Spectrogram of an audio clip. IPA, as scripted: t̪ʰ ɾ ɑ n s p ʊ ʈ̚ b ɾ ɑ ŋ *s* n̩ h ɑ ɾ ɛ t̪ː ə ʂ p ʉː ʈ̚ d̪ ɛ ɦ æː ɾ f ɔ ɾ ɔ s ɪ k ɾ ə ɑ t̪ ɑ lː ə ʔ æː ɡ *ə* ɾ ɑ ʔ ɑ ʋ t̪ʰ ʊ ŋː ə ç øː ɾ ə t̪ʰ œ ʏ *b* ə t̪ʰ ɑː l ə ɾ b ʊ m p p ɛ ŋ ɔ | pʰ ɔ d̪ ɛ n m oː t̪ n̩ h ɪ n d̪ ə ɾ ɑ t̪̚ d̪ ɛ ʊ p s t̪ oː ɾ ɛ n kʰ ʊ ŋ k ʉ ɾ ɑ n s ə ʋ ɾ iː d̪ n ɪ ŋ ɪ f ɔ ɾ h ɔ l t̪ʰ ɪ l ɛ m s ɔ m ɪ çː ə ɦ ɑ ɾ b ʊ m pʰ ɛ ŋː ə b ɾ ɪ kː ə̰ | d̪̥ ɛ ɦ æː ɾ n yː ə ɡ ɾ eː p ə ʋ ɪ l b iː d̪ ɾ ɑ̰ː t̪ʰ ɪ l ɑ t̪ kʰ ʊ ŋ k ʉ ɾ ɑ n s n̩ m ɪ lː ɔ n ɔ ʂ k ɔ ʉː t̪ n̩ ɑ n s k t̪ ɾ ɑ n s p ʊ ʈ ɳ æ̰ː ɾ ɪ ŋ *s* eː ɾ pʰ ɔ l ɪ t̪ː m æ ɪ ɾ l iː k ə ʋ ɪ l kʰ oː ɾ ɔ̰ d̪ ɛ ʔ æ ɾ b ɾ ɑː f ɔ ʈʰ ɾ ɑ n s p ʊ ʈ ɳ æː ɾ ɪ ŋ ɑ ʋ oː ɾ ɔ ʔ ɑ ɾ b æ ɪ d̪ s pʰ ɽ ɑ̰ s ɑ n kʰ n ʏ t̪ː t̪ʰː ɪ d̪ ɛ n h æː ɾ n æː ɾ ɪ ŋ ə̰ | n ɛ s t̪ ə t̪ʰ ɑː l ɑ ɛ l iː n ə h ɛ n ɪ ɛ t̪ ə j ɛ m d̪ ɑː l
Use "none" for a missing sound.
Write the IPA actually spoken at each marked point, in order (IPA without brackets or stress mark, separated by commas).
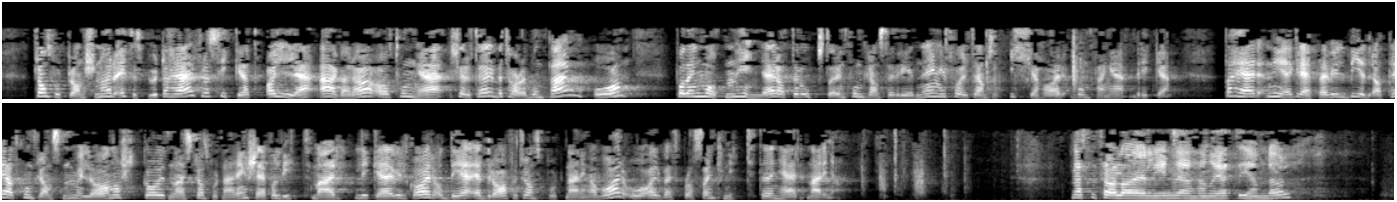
ʂ, ɑ, b, ʂ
